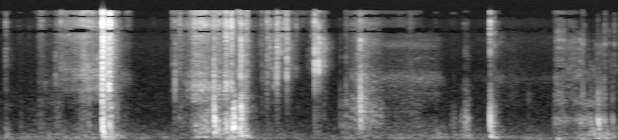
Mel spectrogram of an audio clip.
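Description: Blue painter's tape being peeled off a plastic cutting mat, in short tearing, crinkling pulls. A sharp knock about a second in is the loudest sound, with smaller clicks later.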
